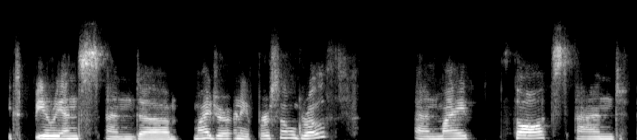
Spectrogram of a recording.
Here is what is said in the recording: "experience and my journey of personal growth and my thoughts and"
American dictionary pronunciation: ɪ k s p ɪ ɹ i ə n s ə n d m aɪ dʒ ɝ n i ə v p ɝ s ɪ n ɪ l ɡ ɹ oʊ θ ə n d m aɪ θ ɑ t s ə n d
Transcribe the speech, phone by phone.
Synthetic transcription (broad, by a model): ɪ k s p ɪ ɹ i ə n s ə n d m aɪ dʒ ɝ n i ə v p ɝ s n l ɡ ɹ oʊ θ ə n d m aɪ θ ɑ t s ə n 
